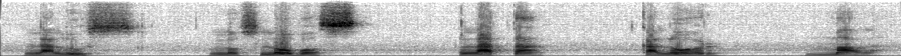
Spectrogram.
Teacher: the mouth in English in a Spanish sequence like Lao right the tip of the tongue is positioned against the ridge behind the front teeth and air escapes laterally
